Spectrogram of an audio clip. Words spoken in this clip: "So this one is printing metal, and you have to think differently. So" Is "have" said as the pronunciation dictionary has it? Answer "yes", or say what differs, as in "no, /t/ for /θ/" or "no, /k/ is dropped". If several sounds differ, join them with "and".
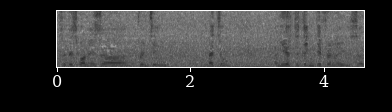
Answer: no, /f/ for /v/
